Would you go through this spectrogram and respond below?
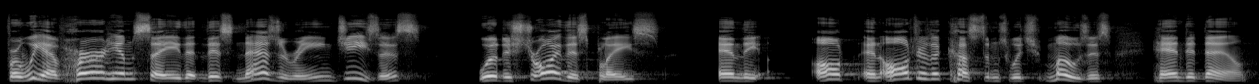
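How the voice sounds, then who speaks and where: A man's voice: sits high, fairly bright tone. A man preaching a sermon as pastor, earnest and emphatic as he works through scripture. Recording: long hall reverb.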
